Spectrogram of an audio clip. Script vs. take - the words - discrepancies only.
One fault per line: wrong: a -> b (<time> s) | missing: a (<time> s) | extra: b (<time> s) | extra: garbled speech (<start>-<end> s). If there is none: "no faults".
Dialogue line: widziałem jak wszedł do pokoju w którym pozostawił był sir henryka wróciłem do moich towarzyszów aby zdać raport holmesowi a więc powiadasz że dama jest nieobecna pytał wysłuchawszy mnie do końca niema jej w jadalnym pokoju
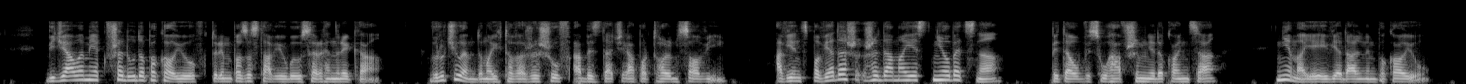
no faults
